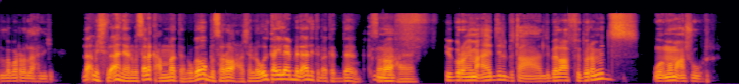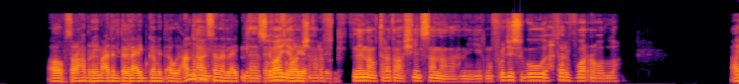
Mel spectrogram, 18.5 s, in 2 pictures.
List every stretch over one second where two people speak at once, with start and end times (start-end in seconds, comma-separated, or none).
11.6-13.5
